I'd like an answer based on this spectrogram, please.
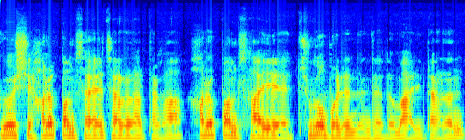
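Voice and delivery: ordinary talk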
